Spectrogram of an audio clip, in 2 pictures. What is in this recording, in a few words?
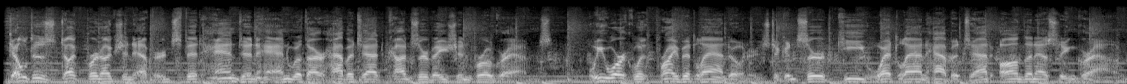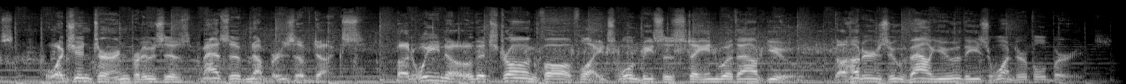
narrative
